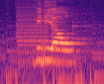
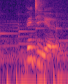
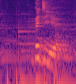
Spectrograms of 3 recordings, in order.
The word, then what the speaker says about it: video: Video. Right. So it should be video. Video. Many of you pronounce this word as video, but that's wrong. So the correct pronunciation of it is video.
